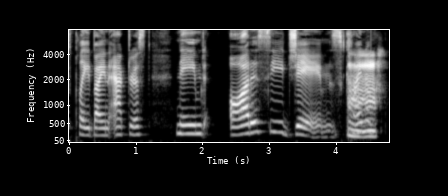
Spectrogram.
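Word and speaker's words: Audyssie: by an actor named odyssey james coming like a mash-up between audrey and odyssey because it's a u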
